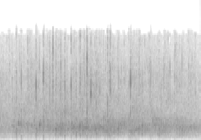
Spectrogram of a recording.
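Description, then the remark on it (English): A church audience at Mosaic applauds steadily for the pastor and his wife, a dense wash of many hands clapping at an even, fairly loud level with no pause and no voices over it. “Before we do, can we give Pastor Naeem and his wonderful wife Ashley a round of applause?”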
